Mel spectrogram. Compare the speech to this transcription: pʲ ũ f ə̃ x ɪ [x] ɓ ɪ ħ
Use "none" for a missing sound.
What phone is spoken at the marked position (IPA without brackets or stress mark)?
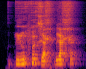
ħ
